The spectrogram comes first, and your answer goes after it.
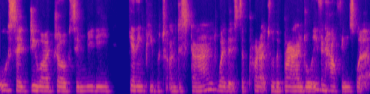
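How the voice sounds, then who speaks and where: With an English accent, a woman speaks at a fairly quick pace in a very deep, low pitch. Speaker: corporate communications director. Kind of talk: interview. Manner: conversational, many fillers.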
